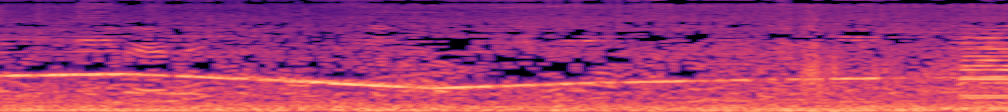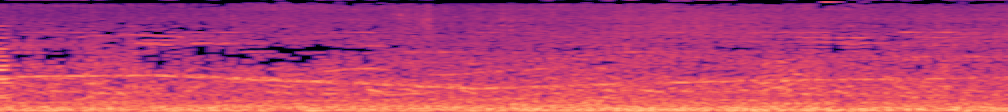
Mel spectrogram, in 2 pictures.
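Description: A siren wailing slowly, its pitch rising and falling in a cycle of about five seconds, over traffic rumble and voices. A short horn beep cuts in about five seconds in.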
